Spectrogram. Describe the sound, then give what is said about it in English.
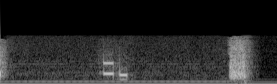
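Two short electronic beeps, quick dual-tone blips in succession, over a steady low hum and faint hiss, followed a second later by a brief rush of static noise, heard during the TechNet net. No one speaks. “Wait for the breath through the beep.”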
